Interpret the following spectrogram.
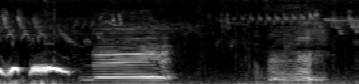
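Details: Cattle eating in a calm barn give two moos, one steady and full-toned, one shorter and softer, after a brief high warbling bird call at the start.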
